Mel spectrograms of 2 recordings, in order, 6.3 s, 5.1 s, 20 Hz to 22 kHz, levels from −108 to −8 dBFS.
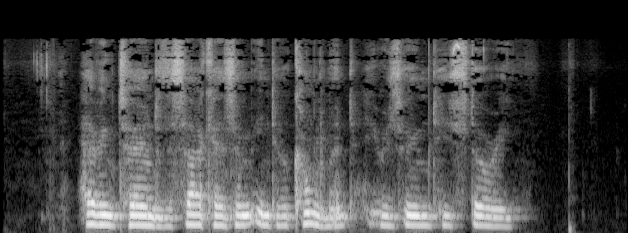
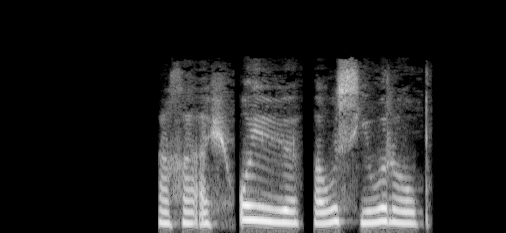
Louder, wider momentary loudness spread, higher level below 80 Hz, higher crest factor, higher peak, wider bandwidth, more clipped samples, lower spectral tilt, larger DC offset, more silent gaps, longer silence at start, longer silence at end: about the same, -21 LUFS vs -20 LUFS; about the same, 11 LU vs 10 LU; about the same, -62 dBFS vs -64 dBFS; about the same, 18 dB vs 16 dB; about the same, -4 dBFS vs -6 dBFS; first, 11.5 kHz vs 7.8 kHz; neither; about the same, -6 dB/octave vs -6 dB/octave; neither; second, none vs 3.03-3.13 s; second, 0.8 s vs 1.6 s; second, 0.55 s vs 0.9 s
